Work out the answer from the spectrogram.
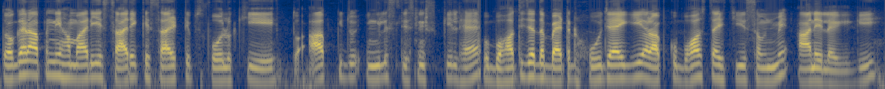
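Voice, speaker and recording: A young man hosting an online English-listening lesson, giving repetitive advice in a steady explanatory voice-over. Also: on the high side, a little fast, hardly any pauses, dry recording. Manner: repetitive, advising tone. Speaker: English-learning channel host.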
